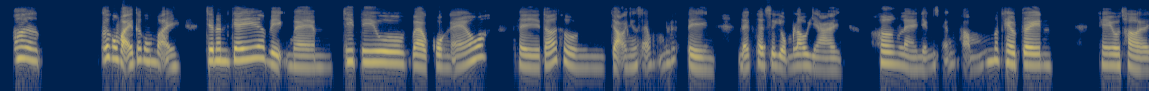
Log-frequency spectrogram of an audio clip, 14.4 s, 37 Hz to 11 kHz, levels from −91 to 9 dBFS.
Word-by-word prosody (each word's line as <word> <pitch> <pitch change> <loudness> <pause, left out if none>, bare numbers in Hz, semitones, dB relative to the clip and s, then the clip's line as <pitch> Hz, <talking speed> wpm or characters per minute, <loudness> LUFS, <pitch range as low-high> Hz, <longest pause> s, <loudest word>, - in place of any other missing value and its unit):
Ừ, 275 -2 +3 0.8
tớ 285 +3 +4
cũng 285 -1 +5
vậy, 195 - +8
tớ 265 - 0
cũng 240 -2 -2
vậy. 200 - -1 0.4
Cho 245 - +7
nên 245 -1 +2
cái 265 +3 +5 0.2
việc 195 -4 +2
mà, 170 -1 -1
ừm, 165 0 -11 0.2
chi 235 +1 0
tiêu 225 -2 +3
vào 175 -2 +3
quần 180 -3 -2
áo 210 - -2
á, 320 - +2 0.4
thì 170 -2 -1
tớ 195 +8 -1
thường 160 -7 -7
chọn - - 0
những 175 +2 -10
sản 190 - -10
phẩm 200 -2 -21
đắt 260 - -14
tiền 155 -5 -3 0.3
để 155 - -3
có - - -35
thể 195 -2 +2
sử 190 - -4
dụng 160 -3 -3
lâu 185 +1 0
dài 150 -3 -5 0.4
hơn 210 -2 -1
là 170 -5 -6
những 150 +2 -12
sản - - -15 0.2
phẩm - - -6 0.2
nó 255 +2 -3
theo 215 -3 +3
trend, 190 -1 +5 0.7
theo 185 -1 +1
thời 150 -5 0
190 Hz, 190 wpm, -22 LUFS, 165-230 Hz, 0.8 s, vậy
